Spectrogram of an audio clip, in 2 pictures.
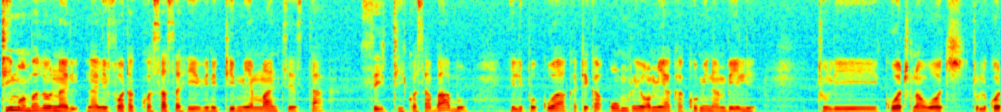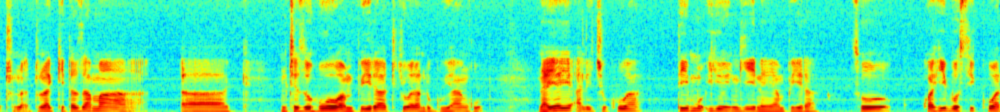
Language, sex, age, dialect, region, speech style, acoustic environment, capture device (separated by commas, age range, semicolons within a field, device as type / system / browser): Swahili, male, 25-34, Kenya - Mombasa, Kenya, relaxed, nature, desktop / Windows / Chrome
